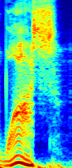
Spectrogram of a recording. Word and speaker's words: Waas: His last name is spelled W-A-A-S. – Les Wouldn't that be Wass? Les Wass? Wass?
